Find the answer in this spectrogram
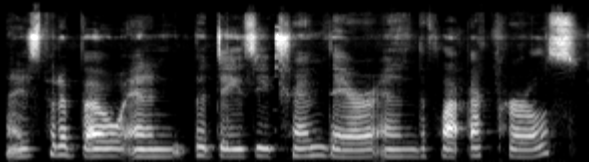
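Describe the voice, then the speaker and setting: A woman hosting a craft channel, casually walking through a handmade project step by step in a relaxed, chatty way. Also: lowish voice, measured pace.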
